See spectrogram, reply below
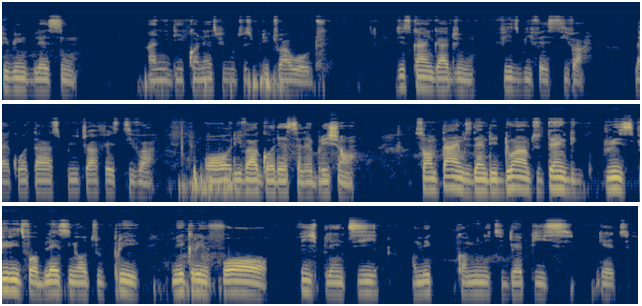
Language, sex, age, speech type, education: Nigerian Pidgin, male, 15-29, spontaneous, tertiary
